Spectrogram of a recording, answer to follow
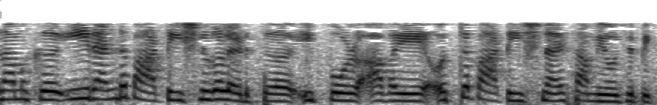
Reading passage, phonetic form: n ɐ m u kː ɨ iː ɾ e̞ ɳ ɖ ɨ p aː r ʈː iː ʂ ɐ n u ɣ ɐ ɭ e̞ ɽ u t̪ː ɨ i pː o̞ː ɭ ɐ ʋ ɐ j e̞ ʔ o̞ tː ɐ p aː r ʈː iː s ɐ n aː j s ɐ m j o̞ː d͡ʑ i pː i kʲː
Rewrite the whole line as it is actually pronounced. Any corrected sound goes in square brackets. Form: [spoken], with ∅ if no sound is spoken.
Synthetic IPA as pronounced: n ɐ m u kː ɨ iː ɾ e̞ ɳ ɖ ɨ p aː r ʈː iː ʂ ɐ n u ɣ ɐ ɭ e̞ ɽ u t̪ː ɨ i pː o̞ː ɭ ɐ ʋ ɐ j e̞ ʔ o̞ tː ɐ p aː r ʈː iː [ʂ] ɐ n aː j s ɐ m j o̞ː d͡ʑ i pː i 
